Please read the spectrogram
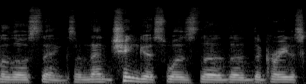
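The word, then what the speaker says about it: Chinggis: end up watching this chingis is the proper way to say genas Khan chingis is his name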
